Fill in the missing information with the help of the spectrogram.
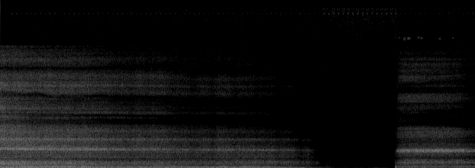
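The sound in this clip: Slow, airy breathing during a guided breathing exercise, a long drawn breath of soft rushing air that fades into a brief silence before the next breath starts, with no talk.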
